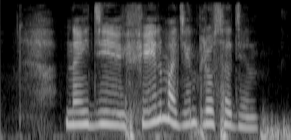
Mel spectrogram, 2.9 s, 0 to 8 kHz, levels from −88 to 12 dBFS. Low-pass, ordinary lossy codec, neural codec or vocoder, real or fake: 7.2 kHz; AAC, 48 kbps; codec, 16 kHz, 8 kbps, FreqCodec, larger model; fake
